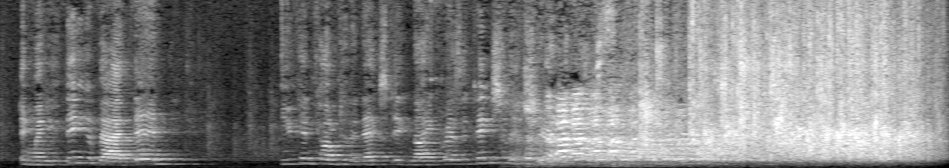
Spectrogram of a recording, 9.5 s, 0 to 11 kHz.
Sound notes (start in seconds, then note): 5.2 audience laughs and applauds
